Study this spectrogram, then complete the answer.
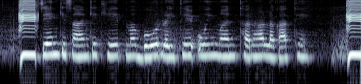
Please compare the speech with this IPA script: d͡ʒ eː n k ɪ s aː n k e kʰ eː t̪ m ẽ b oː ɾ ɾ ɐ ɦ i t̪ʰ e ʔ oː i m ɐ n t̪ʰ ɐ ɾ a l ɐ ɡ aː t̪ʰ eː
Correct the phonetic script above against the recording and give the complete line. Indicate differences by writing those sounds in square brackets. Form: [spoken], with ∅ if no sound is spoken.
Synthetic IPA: d͡ʒ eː n k ɪ s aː n k e kʰ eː t̪ m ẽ b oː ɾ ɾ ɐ ɦ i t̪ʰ e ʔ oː i m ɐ n t̪ʰ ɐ ɾ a l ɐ ɡ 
